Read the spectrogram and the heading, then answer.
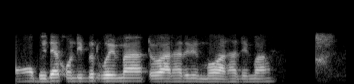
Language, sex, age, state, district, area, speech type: Assamese, male, 45-60, Assam, Morigaon, rural, conversation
